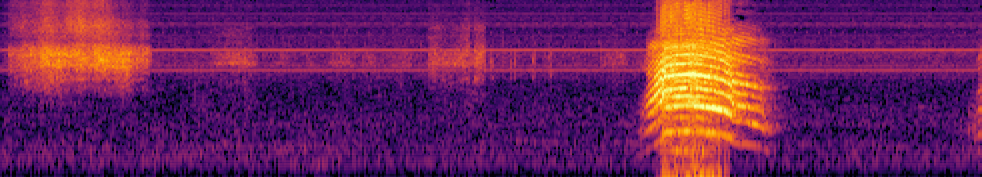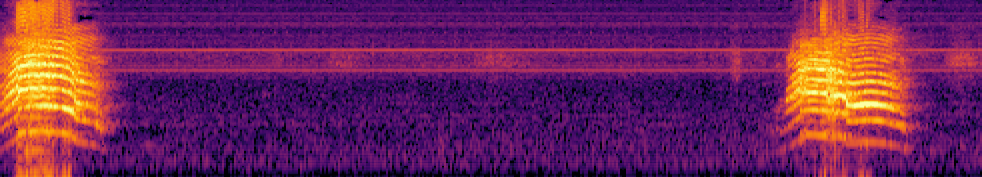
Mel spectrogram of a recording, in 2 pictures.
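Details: Zoey, a pet cat born deaf, meowing very loudly indoors: three long, harmonic-rich meows, each near half a second, spaced several seconds apart with quiet between, plus faint shuffling noise at the start.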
